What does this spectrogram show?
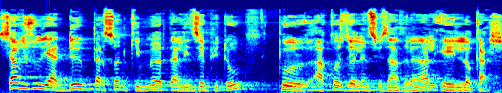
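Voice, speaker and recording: Noticeable background noise sits behind a man speaking at a fairly high pitch with ordinary pitch variation. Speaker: dialysis patient and activist. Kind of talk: interview. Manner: animated.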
